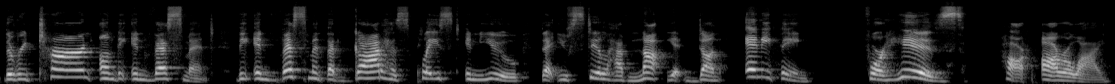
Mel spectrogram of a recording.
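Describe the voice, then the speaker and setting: Bright-voiced woman preaching slowly. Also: on the high side, sing-song. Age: 50s. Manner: urgent, preaching, repeats phrases for emphasis. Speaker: minister and motivational host. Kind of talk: motivational sermon.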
